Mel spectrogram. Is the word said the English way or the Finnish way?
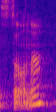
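English. The word is said with English pronunciation. "in English language you usually say sauna"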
